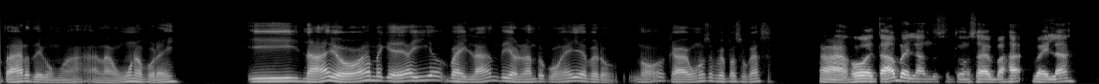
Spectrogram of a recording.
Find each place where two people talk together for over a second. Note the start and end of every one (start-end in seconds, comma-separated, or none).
none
